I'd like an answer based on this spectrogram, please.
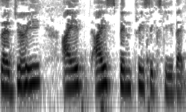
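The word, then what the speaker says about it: Joie: how it's pronounced j-o-i-e some people pronounce it as Joey some people pronounce it as Joy um I naturally tend to say this during whatever it is it's a Joey I I spin 360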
